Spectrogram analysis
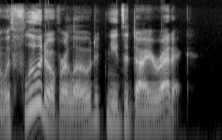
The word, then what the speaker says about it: diuretic: And a patient with fluid overload needs a diuretic. Pronounced di u ret ic.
